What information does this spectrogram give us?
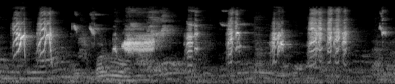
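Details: Long-tailed shrike song used as a lure to provoke other shrikes into answering: harsh scratchy bursts and short squawks mixed with brief chirps, delivered in irregular clusters with gaps.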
